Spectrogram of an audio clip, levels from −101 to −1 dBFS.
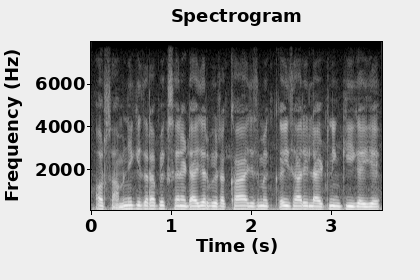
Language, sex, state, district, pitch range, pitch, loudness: Hindi, male, Uttar Pradesh, Lalitpur, 140-150 Hz, 145 Hz, -14 LUFS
